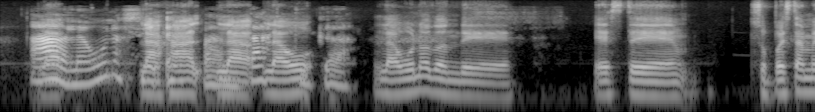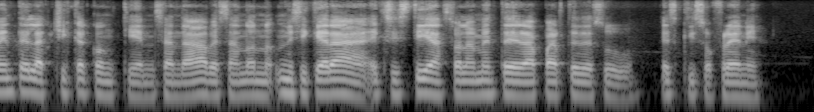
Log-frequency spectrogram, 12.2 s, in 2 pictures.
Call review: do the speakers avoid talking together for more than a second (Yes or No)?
No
